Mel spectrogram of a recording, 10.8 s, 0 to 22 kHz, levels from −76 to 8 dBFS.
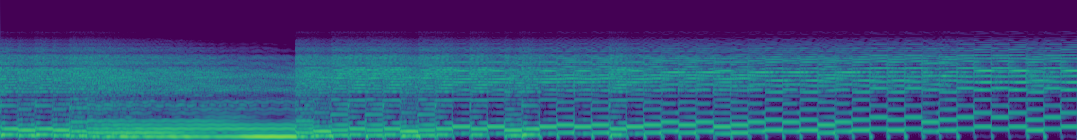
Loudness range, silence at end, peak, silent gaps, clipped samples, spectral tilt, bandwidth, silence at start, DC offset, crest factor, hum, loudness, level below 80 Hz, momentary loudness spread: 3 LU; 0 s; -4 dBFS; none; under 0.1%; -6 dB/octave; 8.2 kHz; 0 s; under 0.1%; 14 dB; none; -17 LUFS; -52 dBFS; 5 LU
